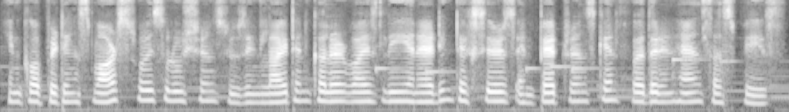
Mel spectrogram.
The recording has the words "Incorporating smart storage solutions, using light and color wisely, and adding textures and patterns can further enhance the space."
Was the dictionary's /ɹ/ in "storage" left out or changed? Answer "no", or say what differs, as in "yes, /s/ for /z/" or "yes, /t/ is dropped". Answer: yes, /ɹ/ is dropped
